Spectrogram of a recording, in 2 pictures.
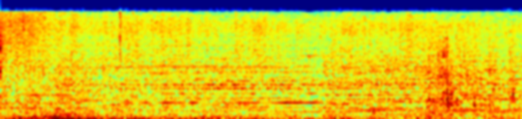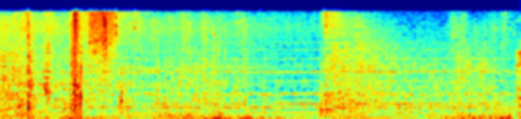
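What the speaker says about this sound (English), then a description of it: "The thunder sounded much too close and full of angry power." Heavy rain pours steadily with rumbling thunder in the video game What Remains of Edith Finch, a dense continuous storm wash that fades slightly toward the end, with no voices.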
